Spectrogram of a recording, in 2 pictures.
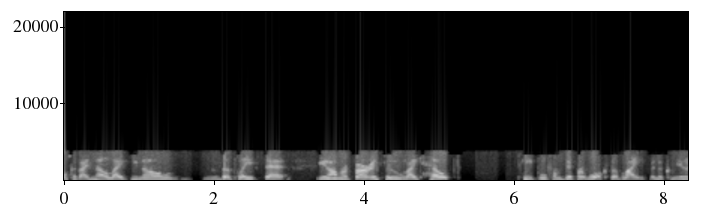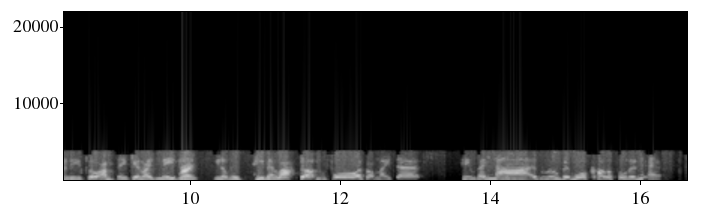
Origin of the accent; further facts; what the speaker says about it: Brooklyn, New York, United States; I'm from Brooklyn, New York. I still live in Brooklyn, you know, a Brooklyn girl all day.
